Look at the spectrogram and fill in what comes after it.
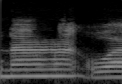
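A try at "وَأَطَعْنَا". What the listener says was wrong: Ditekan. Nah, gitu di ain tekannya wa ata'na.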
